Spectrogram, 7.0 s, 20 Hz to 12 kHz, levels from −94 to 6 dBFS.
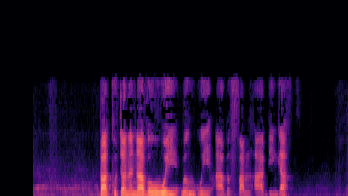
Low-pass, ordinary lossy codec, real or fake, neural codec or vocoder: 7.2 kHz; MP3, 32 kbps; fake; codec, 16 kHz, 1.1 kbps, Voila-Tokenizer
